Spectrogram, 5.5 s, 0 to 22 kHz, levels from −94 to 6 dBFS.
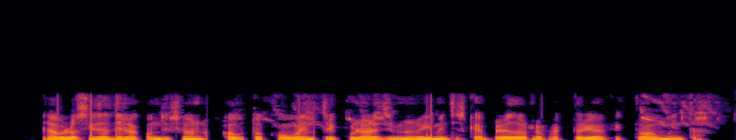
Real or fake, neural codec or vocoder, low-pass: real; none; 7.2 kHz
